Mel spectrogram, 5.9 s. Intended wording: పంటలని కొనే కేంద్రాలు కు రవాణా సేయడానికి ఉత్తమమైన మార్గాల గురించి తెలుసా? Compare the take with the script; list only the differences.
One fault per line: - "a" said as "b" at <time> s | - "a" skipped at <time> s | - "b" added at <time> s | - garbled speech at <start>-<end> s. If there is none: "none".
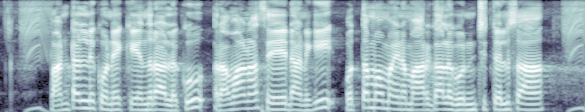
none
